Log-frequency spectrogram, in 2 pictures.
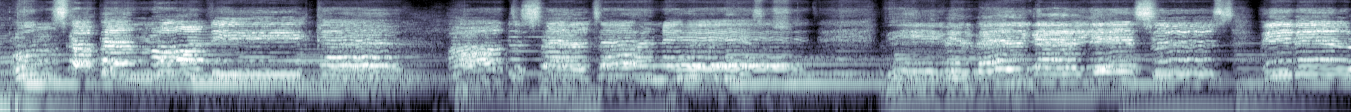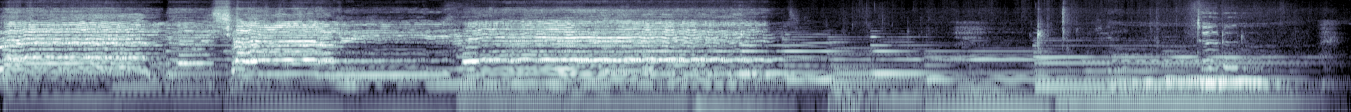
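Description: A small group of men and women singing together to the accompaniment of a digital piano keyboard, holding notes with vibrato.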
